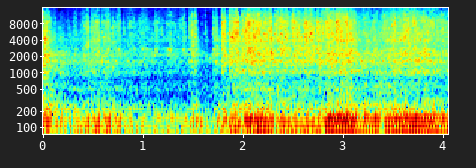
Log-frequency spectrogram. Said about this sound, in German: Konnten Sie das erkennen? Ja, da haben wir es mit einem soliden Verbrennungsmotor zu tun, würde ich mal sagen. Tippen Sie auf eine Marke? Nein, sagen Sie es mir. Ein Porsche 911 ST.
